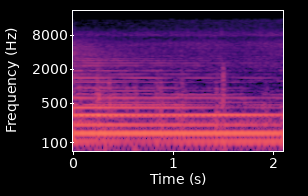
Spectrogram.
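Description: Background music: a sustained chord holding steady over a low bass, with a couple of faint plucked notes.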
